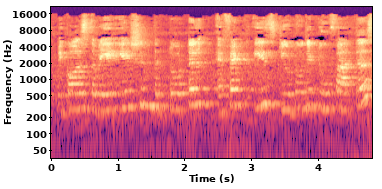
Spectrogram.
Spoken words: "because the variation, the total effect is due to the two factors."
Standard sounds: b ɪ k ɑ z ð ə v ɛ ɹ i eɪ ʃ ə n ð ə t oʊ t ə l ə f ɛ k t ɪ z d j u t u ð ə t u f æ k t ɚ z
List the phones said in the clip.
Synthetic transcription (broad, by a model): b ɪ k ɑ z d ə v ɛ ɹ i eɪ ʃ ə n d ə t oʊ t ə l ə f ɛ k t ɪ z d j u t u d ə t u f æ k t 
